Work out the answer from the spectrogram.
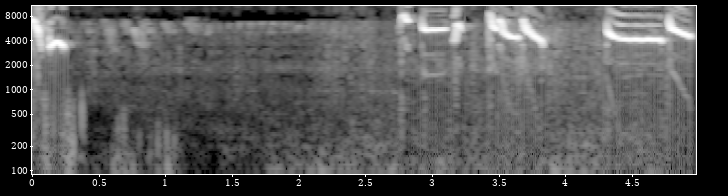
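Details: Oriental white-eye giving short bursts of high, thin slurred whistles and twitters, a brief phrase at the start, then a quiet gap with soft background rumble, before several sharp chirping phrases return near the end.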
